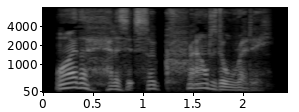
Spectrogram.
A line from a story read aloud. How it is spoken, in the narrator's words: I groan and ask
